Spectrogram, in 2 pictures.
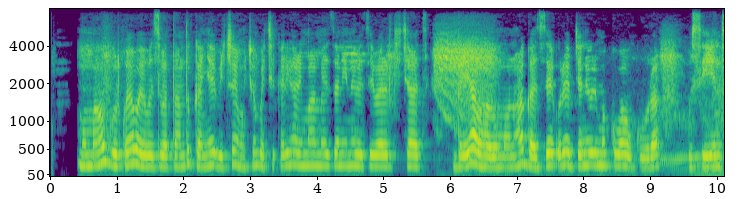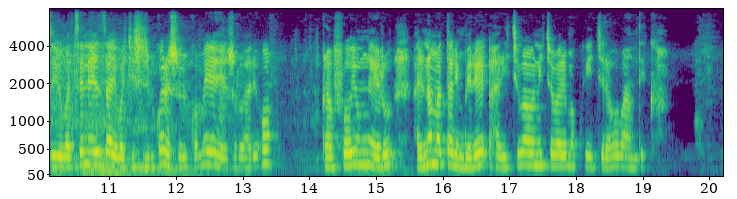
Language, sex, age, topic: Kinyarwanda, female, 18-24, education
